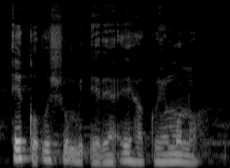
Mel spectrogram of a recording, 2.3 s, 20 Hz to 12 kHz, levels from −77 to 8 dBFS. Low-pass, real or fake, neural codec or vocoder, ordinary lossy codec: none; real; none; none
